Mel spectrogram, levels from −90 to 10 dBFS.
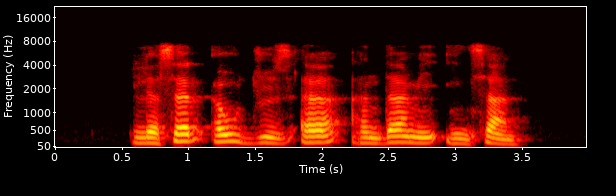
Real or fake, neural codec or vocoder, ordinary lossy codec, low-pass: fake; autoencoder, 48 kHz, 128 numbers a frame, DAC-VAE, trained on Japanese speech; Opus, 32 kbps; 7.2 kHz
